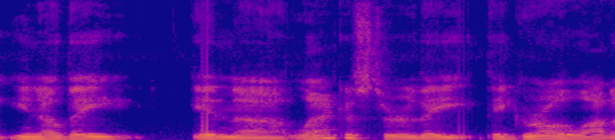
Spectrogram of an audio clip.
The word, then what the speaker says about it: Lancaster: of, you know, they call it L it's Lancaster. It's not Lancaster or whatever, but that's how they pronounce it is Lancaster.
